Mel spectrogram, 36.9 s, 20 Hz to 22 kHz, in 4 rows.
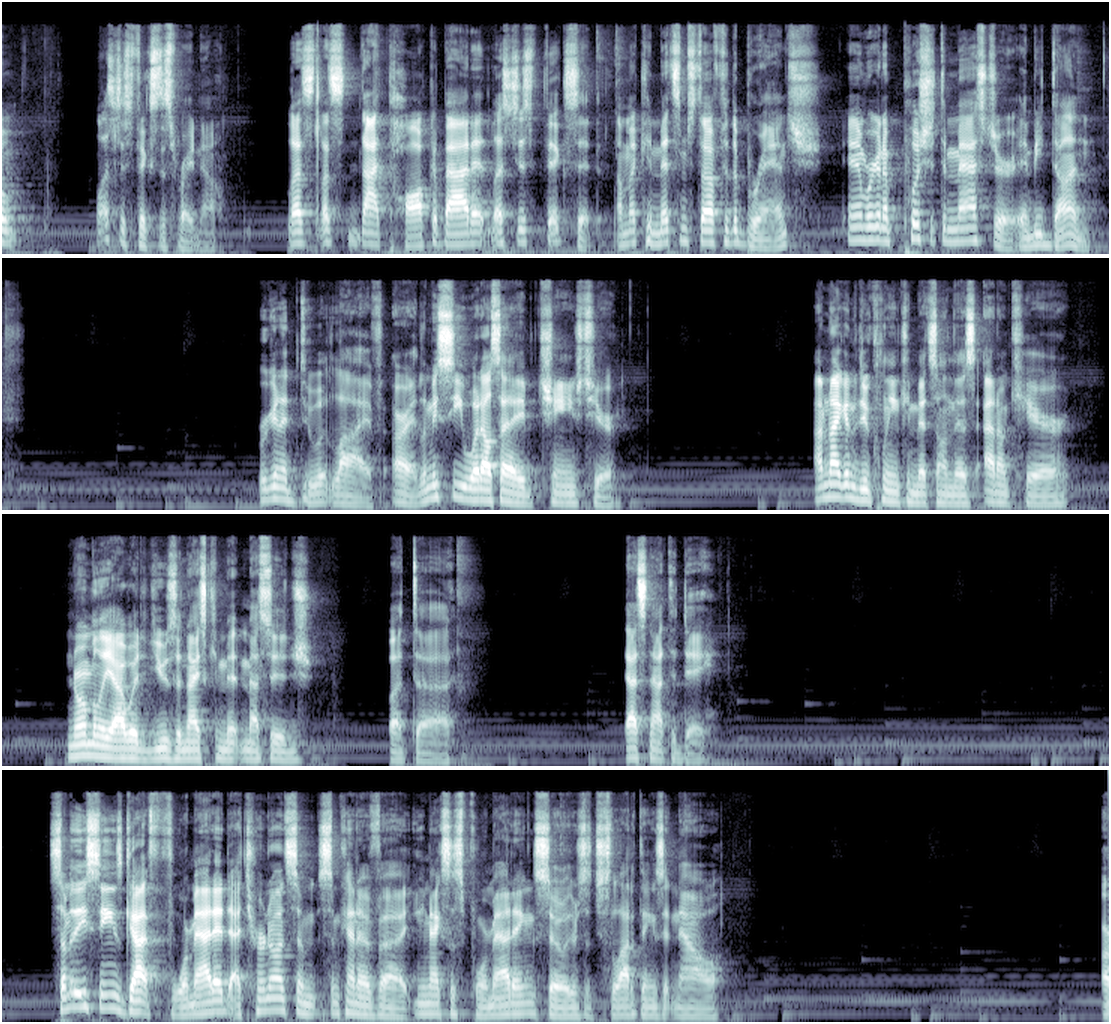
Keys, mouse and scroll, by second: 3.1 ctrl+j, 10.1 Return, 12.8 ctrl+alt+;, 15.5 n, 17.6 click, 17.7 click, 22.8 s, 23.8 ctrl+n, 24.3 ctrl+p, 24.7 Tab, 25.1 ctrl+n, 27.3 ctrl+p, 30.2 ctrl+n, 30.6 ctrl+p, 31.0 ctrl+n, 32.8 s, 33.3 ctrl+n, 35.6 s, 36.2 ctrl+n.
